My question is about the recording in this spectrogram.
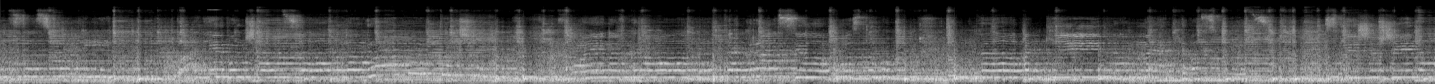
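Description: Live band music: a woman singing a wavering melody over strummed acoustic guitar and djembe hand drum.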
